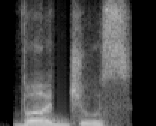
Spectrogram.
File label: "verjuice", Indian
